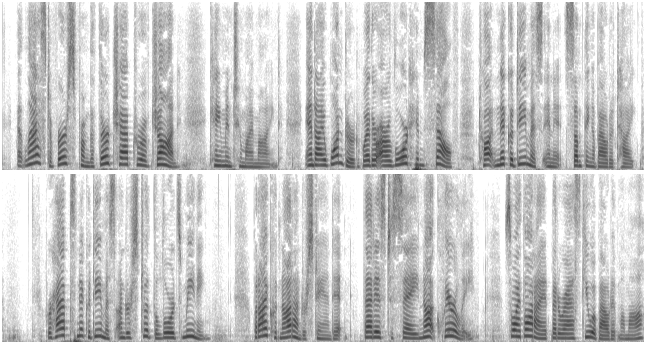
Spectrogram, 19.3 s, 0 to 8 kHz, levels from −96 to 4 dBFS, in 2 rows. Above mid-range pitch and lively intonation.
Yes: high, 235 Hz; wide, 6.5 semitones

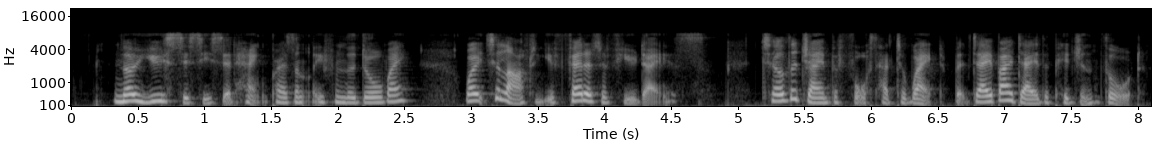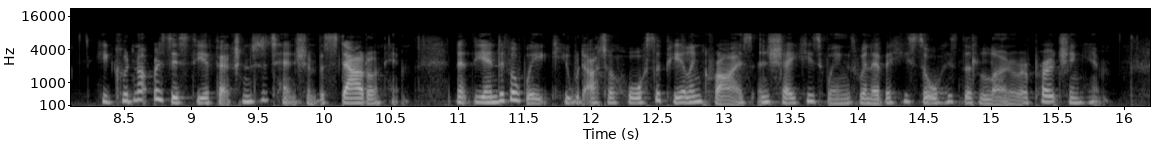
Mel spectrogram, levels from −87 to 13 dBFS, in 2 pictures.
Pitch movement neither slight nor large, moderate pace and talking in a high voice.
No: average, 4.0 semitones; fast, 255 wpm; high, 215 Hz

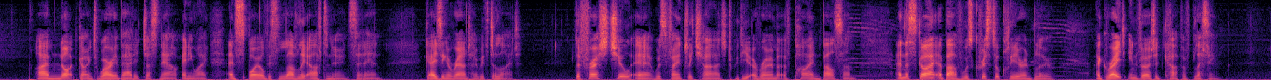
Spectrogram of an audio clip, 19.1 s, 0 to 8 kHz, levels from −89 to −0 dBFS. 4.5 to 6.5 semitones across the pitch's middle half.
No: average, 3.7 semitones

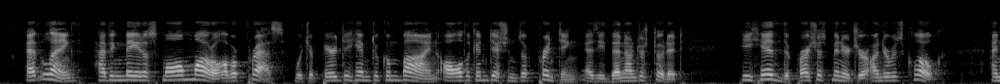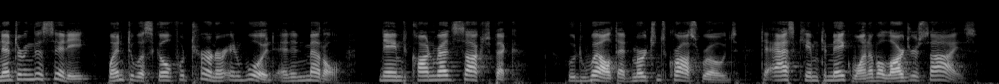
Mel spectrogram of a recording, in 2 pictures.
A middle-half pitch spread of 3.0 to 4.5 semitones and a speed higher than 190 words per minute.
Yes: average, 3.8 semitones; average, 200 wpm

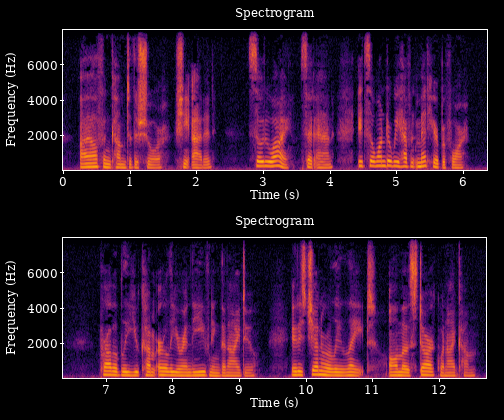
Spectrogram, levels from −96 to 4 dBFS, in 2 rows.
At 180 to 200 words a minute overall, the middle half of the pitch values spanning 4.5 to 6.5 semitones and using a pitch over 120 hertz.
No: average, 190 wpm; average, 3.7 semitones; medium, 185 Hz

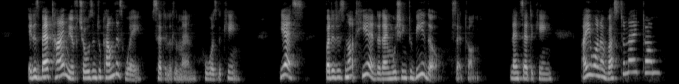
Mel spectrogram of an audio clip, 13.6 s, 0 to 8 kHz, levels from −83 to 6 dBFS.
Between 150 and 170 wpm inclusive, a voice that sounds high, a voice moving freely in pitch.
No: fast, 205 wpm; high, 235 Hz; wide, 6.7 semitones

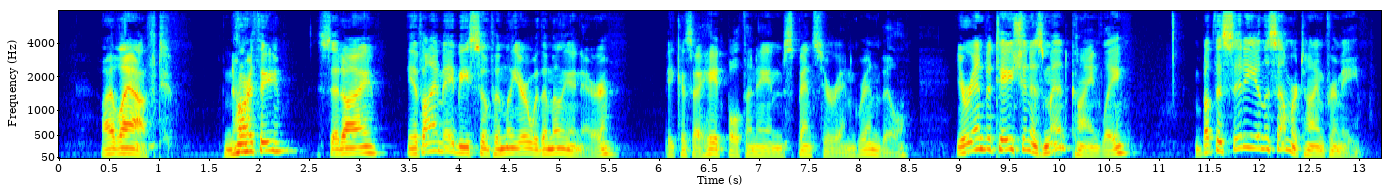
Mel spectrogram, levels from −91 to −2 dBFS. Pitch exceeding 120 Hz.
No: low, 115 Hz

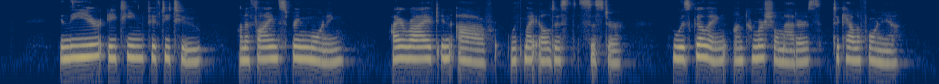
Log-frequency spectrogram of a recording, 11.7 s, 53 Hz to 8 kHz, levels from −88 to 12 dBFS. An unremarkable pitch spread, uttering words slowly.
No: narrow, 2.3 semitones; slow, 130 wpm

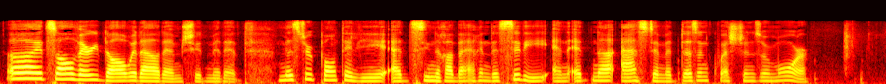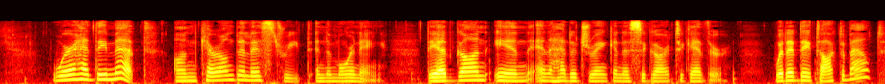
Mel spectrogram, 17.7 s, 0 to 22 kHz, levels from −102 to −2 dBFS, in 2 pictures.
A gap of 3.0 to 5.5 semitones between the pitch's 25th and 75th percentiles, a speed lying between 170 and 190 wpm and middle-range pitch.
Yes: average, 4.0 semitones; average, 175 wpm; medium, 175 Hz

